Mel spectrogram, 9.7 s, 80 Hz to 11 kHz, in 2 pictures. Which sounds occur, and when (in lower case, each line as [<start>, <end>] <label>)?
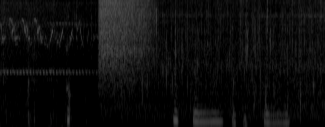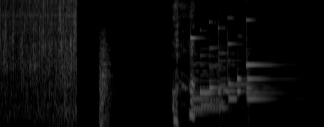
[0.00, 0.11] walk
[0.00, 1.46] bird call
[0.00, 6.86] video game sound
[0.38, 0.54] walk
[0.94, 1.03] human sounds
[1.42, 6.03] crackle
[2.55, 4.34] singing
[6.33, 6.77] generic impact sounds
[7.41, 9.73] video game sound
[7.43, 7.69] human sounds
[7.69, 9.73] music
